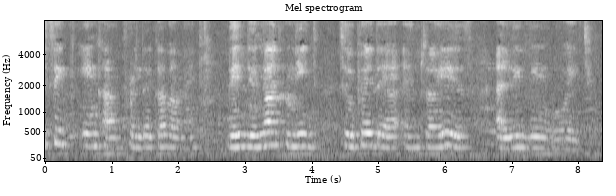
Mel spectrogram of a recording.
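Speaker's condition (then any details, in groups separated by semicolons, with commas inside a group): Cerebral palsy; from birth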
